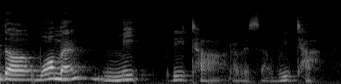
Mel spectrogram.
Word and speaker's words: Rita: Rita. 자, 미국식 발음은요. 제가 첫 시간에 말씀드렸죠. T를 R가로 굴린다고 그랬으니까 Rita라고 굴리겠죠?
